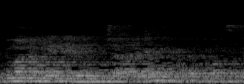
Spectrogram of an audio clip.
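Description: Chant-like vocal: a voice holding long, low notes that shift in pitch, without clear words.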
